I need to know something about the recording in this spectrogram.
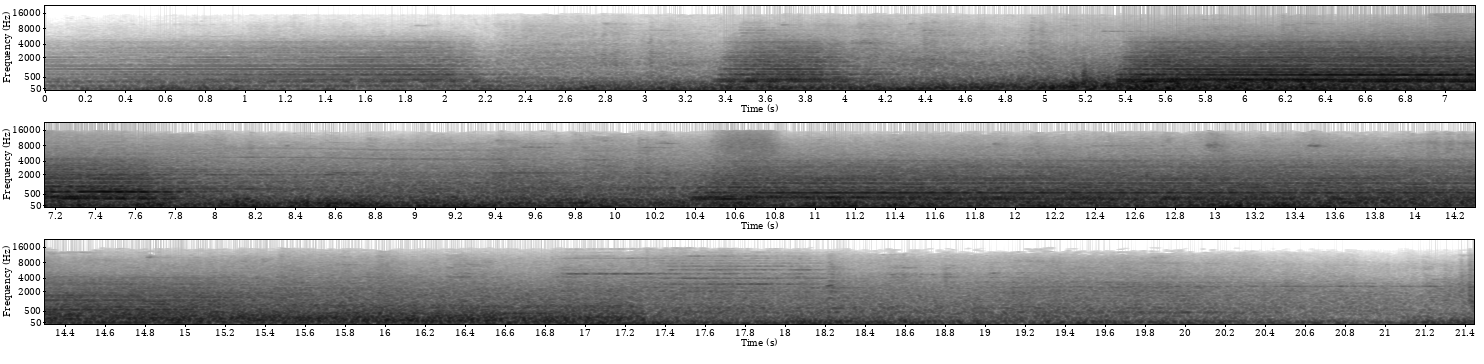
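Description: A train passing with its horn sounding several blasts: two shorter ones early on, a loud long blast about five to eight seconds in, and another long blast from about ten to seventeen seconds. Underneath runs the rumble of the wheels on the rails, which fades near the end.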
